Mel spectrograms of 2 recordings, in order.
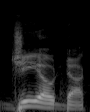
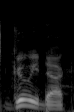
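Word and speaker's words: geoduck: It looks like geod duck, but it's gooey duck.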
